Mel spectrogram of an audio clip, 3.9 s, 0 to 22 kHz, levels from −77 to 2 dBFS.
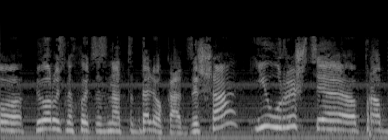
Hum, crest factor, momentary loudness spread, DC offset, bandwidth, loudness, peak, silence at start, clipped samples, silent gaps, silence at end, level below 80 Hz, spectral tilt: none; 14 dB; 5 LU; under 0.1%; 8.8 kHz; -27 LUFS; -12 dBFS; 0 s; under 0.1%; none; 0 s; -42 dBFS; -4.5 dB/octave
